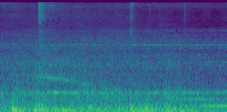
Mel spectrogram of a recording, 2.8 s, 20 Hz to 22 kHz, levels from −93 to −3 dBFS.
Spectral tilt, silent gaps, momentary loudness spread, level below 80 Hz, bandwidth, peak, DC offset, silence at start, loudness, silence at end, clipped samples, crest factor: -7 dB/octave; none; 5 LU; -36 dBFS; over 20 kHz; -14 dBFS; under 0.1%; 0 s; -32 LUFS; 0 s; under 0.1%; 16 dB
